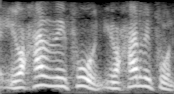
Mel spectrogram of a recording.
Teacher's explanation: الراء حرف تكرير مش عايزين نكرره، نعرفه علشان نتجنب زي ما نقولش ايه يحرفون يحرفون، بقولها اتنين ثلاثة راء، انا عايزها راء واحدة، يحرفون يحرفون.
